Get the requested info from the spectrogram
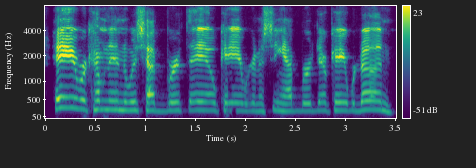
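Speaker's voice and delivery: high-pitched, loud, rushed singsong voice; mock chirpy announcer. Mocking the rushed, underwhelming birthday bit.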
